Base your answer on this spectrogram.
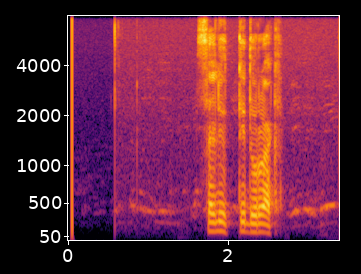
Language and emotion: Russian, neutral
